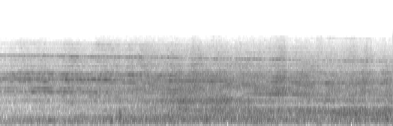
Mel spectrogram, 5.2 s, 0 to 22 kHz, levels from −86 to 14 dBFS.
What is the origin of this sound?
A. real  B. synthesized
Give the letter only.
A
